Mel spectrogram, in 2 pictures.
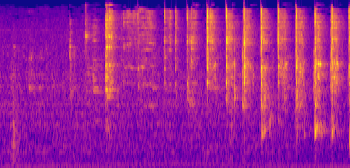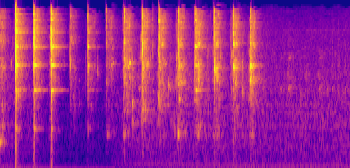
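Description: A fork rapidly beats an egg in a bowl, clicking against its sides.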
